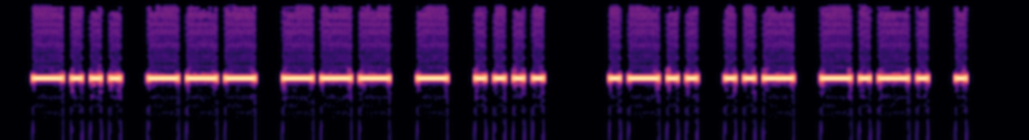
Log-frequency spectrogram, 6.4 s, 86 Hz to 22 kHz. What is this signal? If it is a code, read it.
Morse code, heard as a keyed tone, about 20 wpm, 1000 Hz. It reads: BOOTH LUCE
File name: qotdfiles / 20wpm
